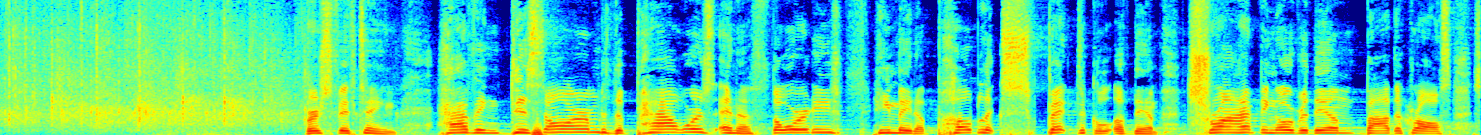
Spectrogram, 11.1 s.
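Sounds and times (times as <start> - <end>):
audience clapping: 0.0 - 3.0
speech: 2.3 - 11.1.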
